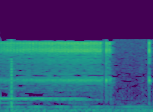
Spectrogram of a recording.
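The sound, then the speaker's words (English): Telephone tones as a phone in a house is used to place a call: a steady electronic tone holds for over a second, then breaks off with a couple of sharp clicks. “Well, I couldn't lose much more, so I went back into the house to use the phone.”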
